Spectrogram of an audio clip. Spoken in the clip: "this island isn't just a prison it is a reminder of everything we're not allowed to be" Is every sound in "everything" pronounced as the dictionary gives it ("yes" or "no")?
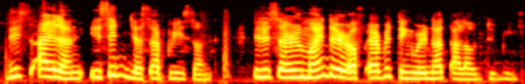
no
